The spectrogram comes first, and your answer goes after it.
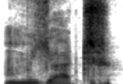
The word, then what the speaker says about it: м'яч: кожний звук запиши окремо зверни увагу на апостроф після апострофа буква я позначає два звука й а тому маємо так м й а ч три букви чотири звуки один склад тому що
